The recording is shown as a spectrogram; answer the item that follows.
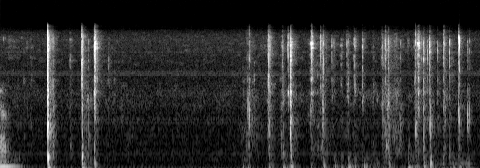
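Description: Computer keyboard keystrokes: two sharp clicks about half a second apart near the start, a pause of about two seconds, then a run of quick, irregular keystrokes.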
